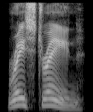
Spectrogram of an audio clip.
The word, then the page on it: restrain: ristréin; リストレェイン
